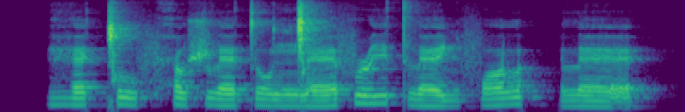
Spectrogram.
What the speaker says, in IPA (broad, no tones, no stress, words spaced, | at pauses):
ɦɛǀufħuʃ lɛtoŋ͡ǀɛfɹi tlɛʎfɔl | lɛ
